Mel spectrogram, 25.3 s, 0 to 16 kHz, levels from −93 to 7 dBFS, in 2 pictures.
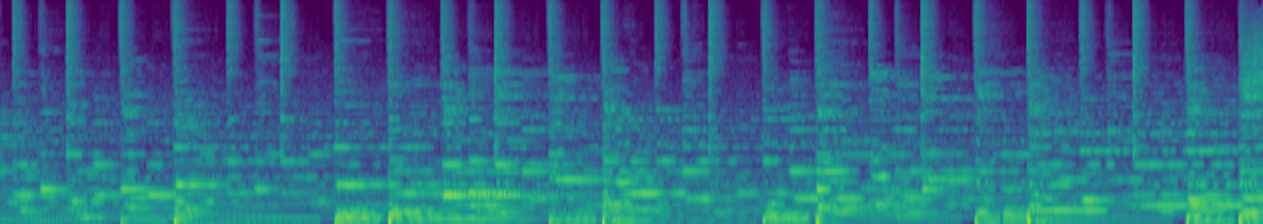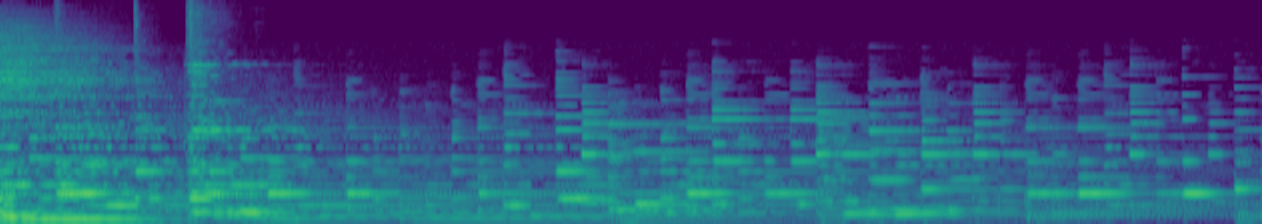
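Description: A noise suppressor built for speech is left running on the whole clip. It mistakes steady, sustained sound for noise. Gain swings by roughly 10 dB as it reacts. Held tones and tails sink while attacks pass, so the level pumps and thins.

Sound is cut by the noise suppressor at 0.0–1.2, 2.16–3.33, 7.15–7.61, 11.13–11.3, 14.21–14.52, 15.63–18.19, 19.36–21.06 and 22.22–25.25 s. Drops reach about 7 to 10 dB. Sustains fade early. The longest dip runs 15.63–18.19 s.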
